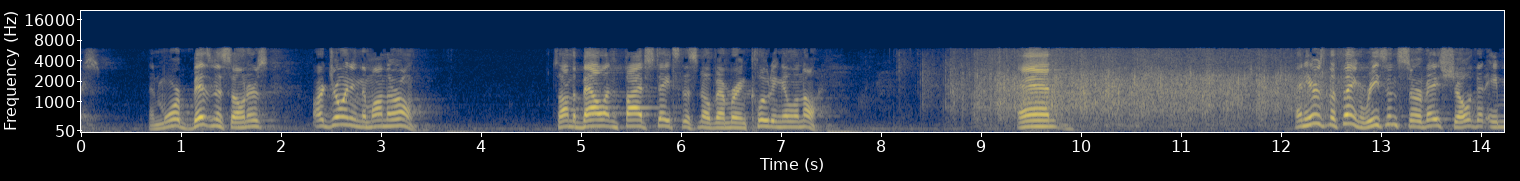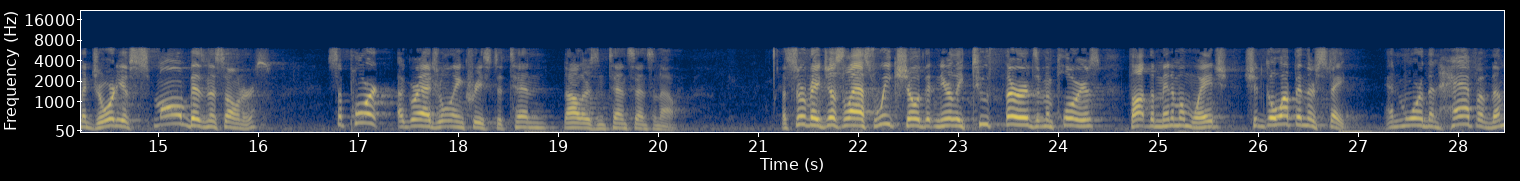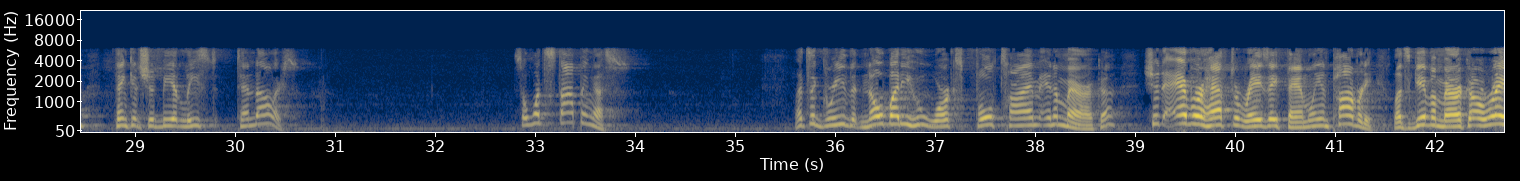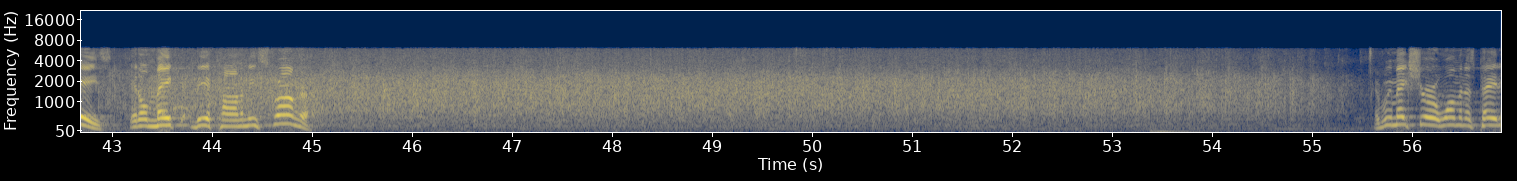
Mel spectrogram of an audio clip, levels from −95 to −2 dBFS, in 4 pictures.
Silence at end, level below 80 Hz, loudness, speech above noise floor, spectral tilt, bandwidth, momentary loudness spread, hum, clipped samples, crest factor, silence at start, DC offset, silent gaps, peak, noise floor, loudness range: 0 s; -62 dBFS; -25 LUFS; 40 dB; -2 dB/octave; 6.6 kHz; 17 LU; none; under 0.1%; 22 dB; 0 s; under 0.1%; none; -4 dBFS; -63 dBFS; 13 LU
